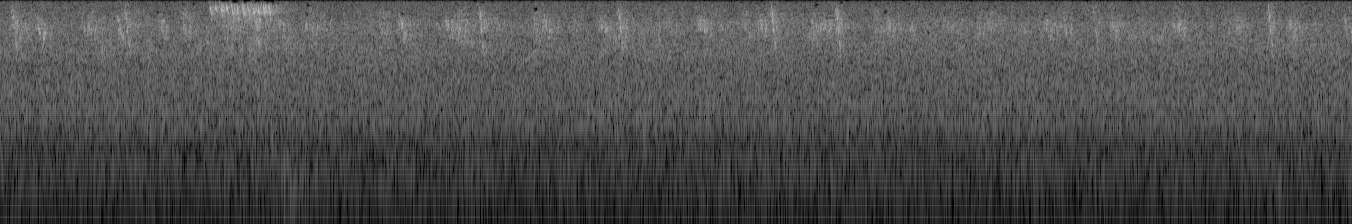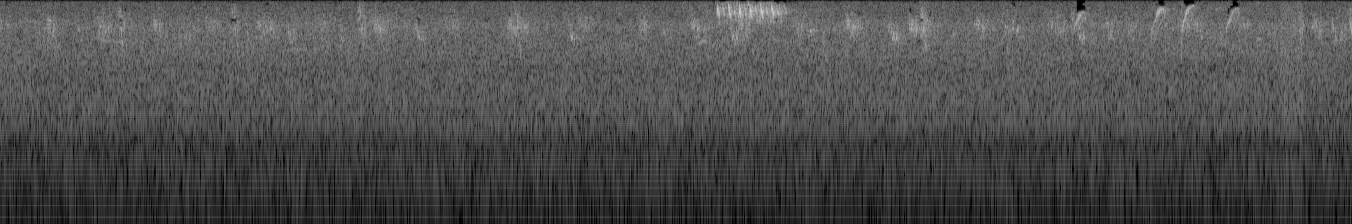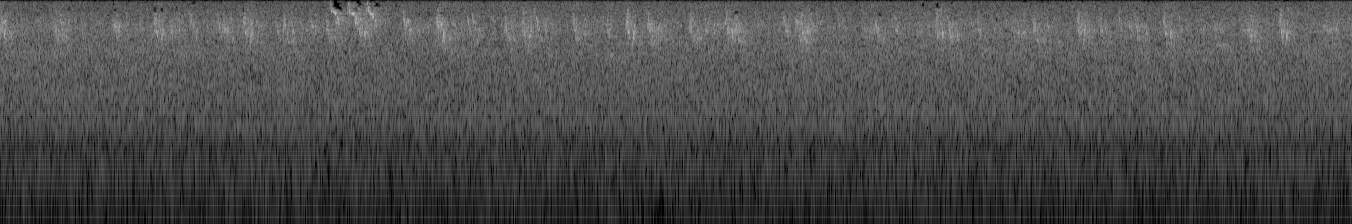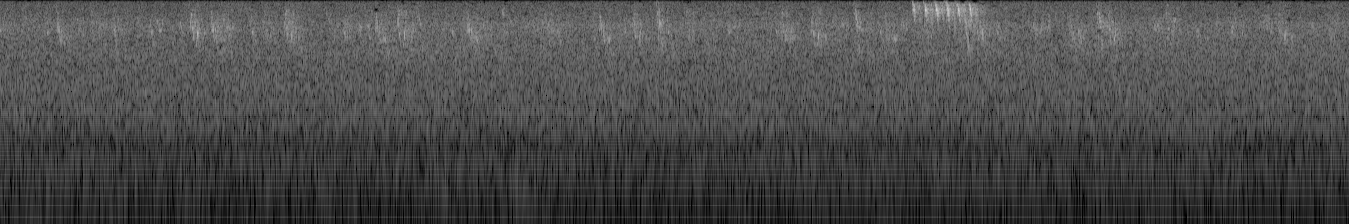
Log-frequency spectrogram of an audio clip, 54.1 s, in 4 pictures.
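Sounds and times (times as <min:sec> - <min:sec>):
steady background hiss: 0:00.0 - 0:54.0
bird chirps: 0:00.1 - 0:53.6
bird trill: 0:01.2 - 0:03.2, 0:20.5 - 0:22.9, 0:48.4 - 0:52.3.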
